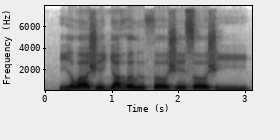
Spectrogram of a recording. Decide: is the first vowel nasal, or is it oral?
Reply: oral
